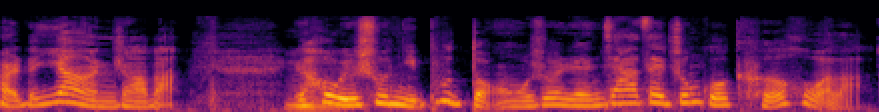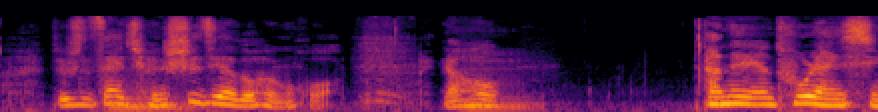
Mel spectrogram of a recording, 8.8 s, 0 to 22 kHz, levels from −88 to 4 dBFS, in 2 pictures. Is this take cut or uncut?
uncut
